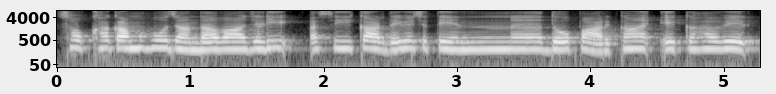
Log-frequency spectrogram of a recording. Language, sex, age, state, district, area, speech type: Punjabi, female, 30-45, Punjab, Tarn Taran, rural, spontaneous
